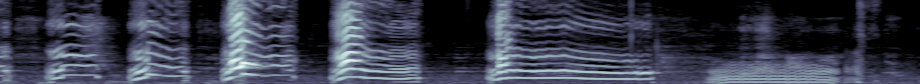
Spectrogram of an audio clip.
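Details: Little puppies practising howling: a string of short rising yips and whines, then a longer steady howl and a wavering lower moan to finish.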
